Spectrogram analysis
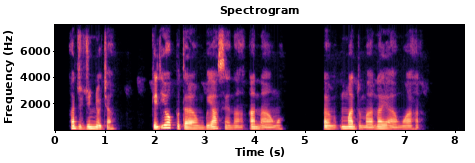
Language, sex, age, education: Igbo, male, 15-29, tertiary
